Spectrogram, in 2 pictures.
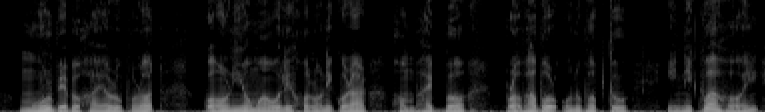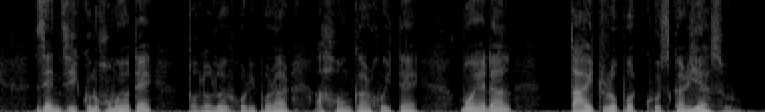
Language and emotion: Assamese, fearful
